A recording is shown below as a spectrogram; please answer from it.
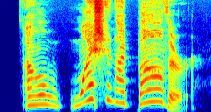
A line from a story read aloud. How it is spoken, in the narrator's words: shrieks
